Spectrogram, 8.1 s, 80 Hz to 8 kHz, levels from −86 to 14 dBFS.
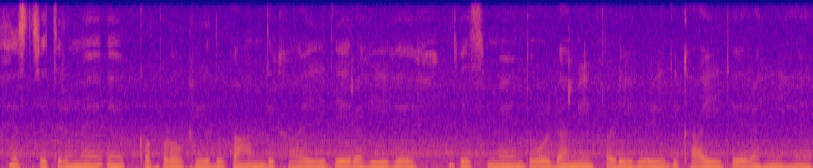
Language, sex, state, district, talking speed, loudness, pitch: Hindi, female, Uttar Pradesh, Jalaun, 145 wpm, -25 LUFS, 115 Hz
